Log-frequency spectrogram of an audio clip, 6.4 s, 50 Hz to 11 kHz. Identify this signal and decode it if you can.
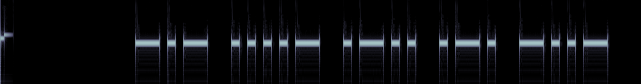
Morse code, heard as a keyed tone, about 15 wpm, 700 Hz. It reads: K4LRX
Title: K1USN SST QSO Practice - 15wpm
